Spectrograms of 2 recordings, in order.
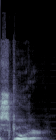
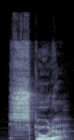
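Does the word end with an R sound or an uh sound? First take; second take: R sound; uh sound. First: The word ends with a clear R sound. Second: The final R is replaced by an uh sound. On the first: This is how upstate New Yorkers say it. "here upstate, I say scooter" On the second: This is how New York City people say it. "if you're from the city, that R becomes U H"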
